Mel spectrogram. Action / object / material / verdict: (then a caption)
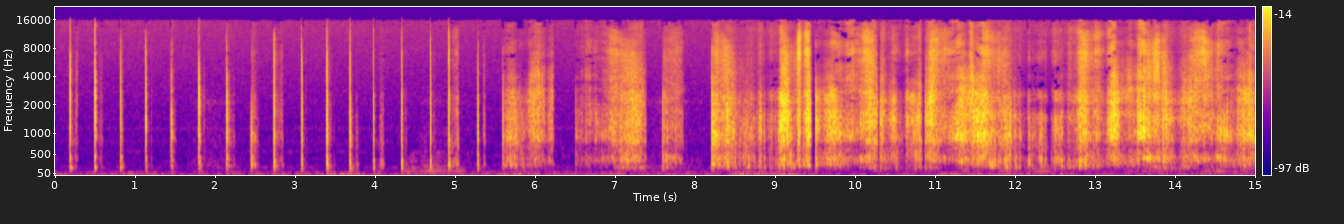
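tap / silicone phone case / silicone / none. The end of a clear plastic pen taps and scratches along the edge of an empty, hollow, thin clear silicone phone case lying flat on the recorder. A steady run of crisp, bright clicking taps comes first, then gives way to dry, hissy scraping. After a brief pause, denser continuous scratching runs to the end.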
